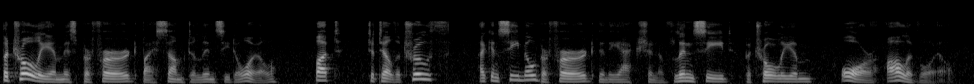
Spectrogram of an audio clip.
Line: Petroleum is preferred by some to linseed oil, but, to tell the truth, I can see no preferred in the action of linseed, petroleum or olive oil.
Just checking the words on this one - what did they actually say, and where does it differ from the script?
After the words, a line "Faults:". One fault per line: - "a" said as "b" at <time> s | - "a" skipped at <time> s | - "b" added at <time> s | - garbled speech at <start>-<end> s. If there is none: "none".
Petroleum is preferred by some to linseed oil, but, to tell the truth, I can see no preferred in the action of linseed, petroleum or olive oil.
Faults:
none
